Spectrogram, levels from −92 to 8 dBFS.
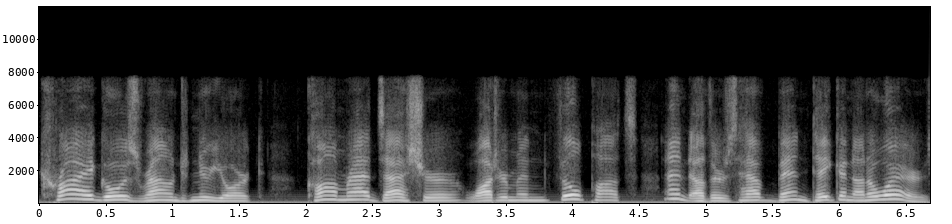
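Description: A ground loop or nearby transformer is letting the 60 Hz power line leak into the signal for the whole clip, producing mains hum: a steady low tone, roughly 20 dB under the speech, sitting beneath the wideband telephone coding, which tops out near 7.7 kHz.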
